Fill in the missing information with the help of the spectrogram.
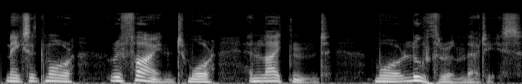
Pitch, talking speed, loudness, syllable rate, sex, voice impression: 130 Hz, 125 wpm, -18 LUFS, 4.7 syllables/s, male, masculine, middle-aged, thick, tensed, powerful, soft, cool, intellectual, slightly friendly, wild, lively, slightly kind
